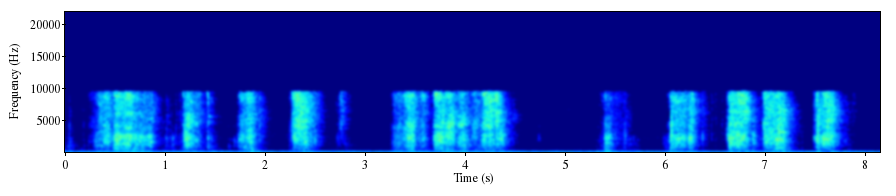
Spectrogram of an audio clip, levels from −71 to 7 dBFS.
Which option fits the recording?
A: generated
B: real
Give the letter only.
B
